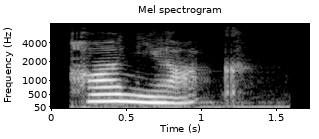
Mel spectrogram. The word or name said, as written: honyock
